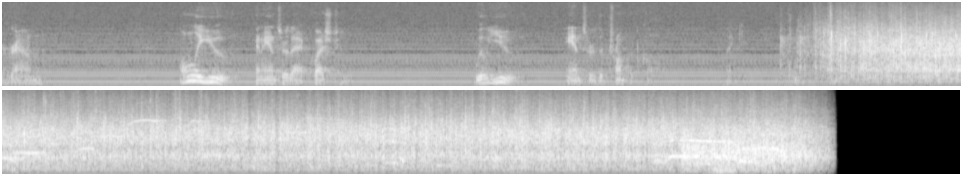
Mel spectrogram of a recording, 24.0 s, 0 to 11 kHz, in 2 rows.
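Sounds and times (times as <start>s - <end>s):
audience applauding: 9.7s - 22.4s
people cheering: 9.8s - 22.4s.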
